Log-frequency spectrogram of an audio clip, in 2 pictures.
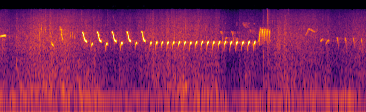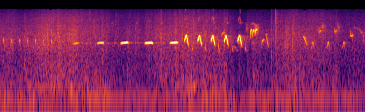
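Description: Songbird singing: phrases of quick downward-slurred notes, each followed by a fast even trill, then a few steady whistled notes and another run of slurred notes near the end.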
